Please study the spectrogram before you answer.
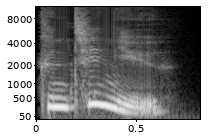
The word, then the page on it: continue: British English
